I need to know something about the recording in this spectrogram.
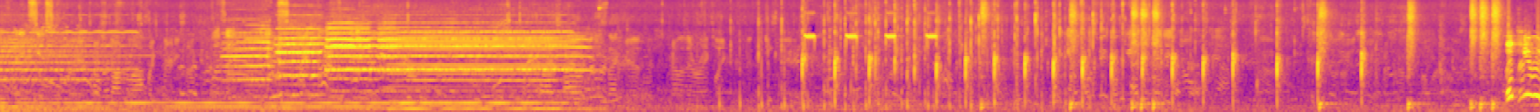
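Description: A high school marching band holding a final sustained brass chord, which swells and then dies away about seven seconds in. After it come scattered short sharp taps and four short high beeps about ten seconds in.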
